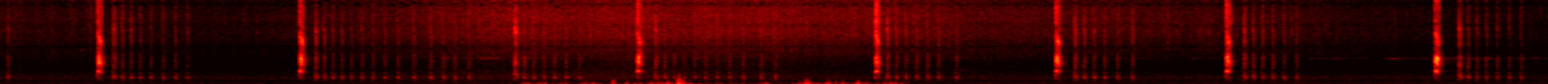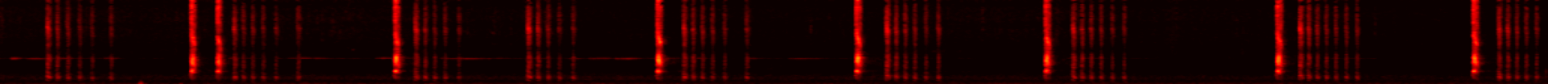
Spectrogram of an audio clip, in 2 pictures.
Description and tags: Squirrel chirping
A fox squirrel perched on tree branch chirping. Rapid City, South Dakota.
